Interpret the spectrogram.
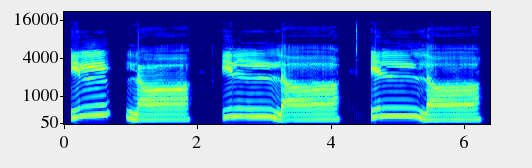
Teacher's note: जब हमजा को लाम से मिलाना है, इल कहते हुए थोड़ी देर जुबान पे लफ्ज को रोक के रखना है, उसके बाद मुंह खोल के अदा करना है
